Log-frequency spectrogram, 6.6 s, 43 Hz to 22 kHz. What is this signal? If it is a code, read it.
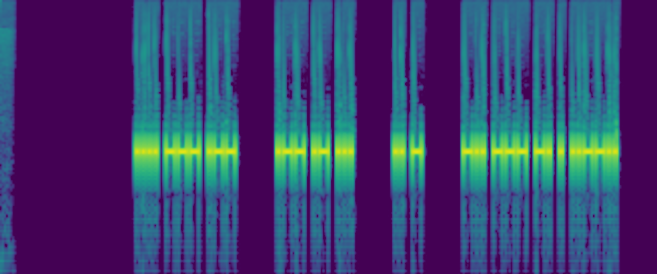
Morse code, heard as a keyed tone, about 40 wpm, 700 Hz. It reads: HOW WAS IT DONE?
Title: 2x Word-Spacing - Sentences from Top 500 Words - 40wpm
